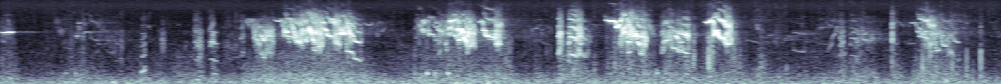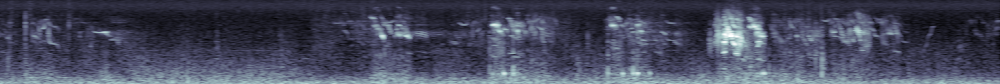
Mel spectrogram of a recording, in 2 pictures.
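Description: Young red-fronted parrots squawking in a tree-hole nest, harsh calls in bouts with a lull about halfway through: nestlings squabbling over the food brought in by their parents.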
